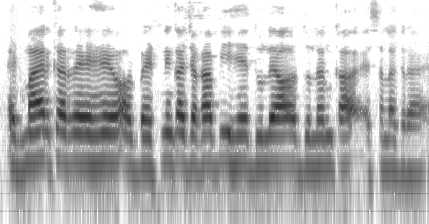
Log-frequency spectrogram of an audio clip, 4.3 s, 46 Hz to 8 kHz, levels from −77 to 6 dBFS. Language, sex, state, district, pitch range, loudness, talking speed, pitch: Hindi, male, Maharashtra, Washim, 170-185 Hz, -18 LUFS, 250 wpm, 175 Hz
